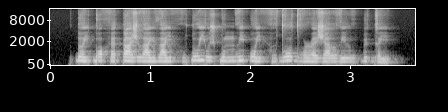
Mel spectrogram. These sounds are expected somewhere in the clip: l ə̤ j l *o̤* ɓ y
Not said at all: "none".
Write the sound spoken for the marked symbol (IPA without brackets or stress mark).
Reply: ṳ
